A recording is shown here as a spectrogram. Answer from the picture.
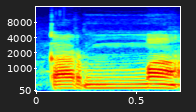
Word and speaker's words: കർമ്മ: നാവുള്ള ചിഹ്നം ശ്രദ്ധിച്ചോളൂ സ്വകർമ്മ കർമ്മ എന്ന് ഒന്ന് ഊന്നി പറയണം രണ്ട് മ എന്നുണ്ട് പുംസാം സാം എന്നുള്ളത് ദീർഘം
